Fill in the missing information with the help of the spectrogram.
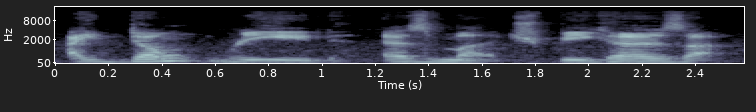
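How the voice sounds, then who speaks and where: A man hosts a casual interview with a very bright, sharp-edged voice. His pitch is average and the talk is conversational. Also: measured pace, breathy edge. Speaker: host, voice actor and producer.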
